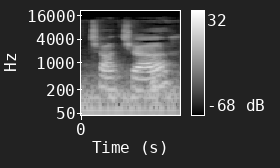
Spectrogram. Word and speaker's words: Ciaccia: So technically, yes, it's Ciaccia in Italian, but I was misled my almost entire life that we thought it was Ciaccia.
